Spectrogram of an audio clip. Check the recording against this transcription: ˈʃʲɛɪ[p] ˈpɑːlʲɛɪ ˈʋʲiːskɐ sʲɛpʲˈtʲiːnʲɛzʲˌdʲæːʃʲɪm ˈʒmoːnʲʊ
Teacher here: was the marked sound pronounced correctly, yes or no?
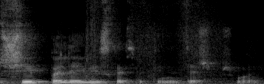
yes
